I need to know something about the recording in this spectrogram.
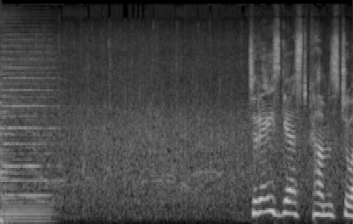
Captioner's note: audience applauds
